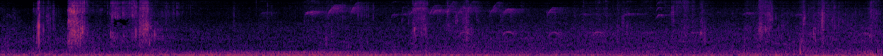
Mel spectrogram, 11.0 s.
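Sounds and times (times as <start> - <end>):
bird chirping: 3.2 - 11.0.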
